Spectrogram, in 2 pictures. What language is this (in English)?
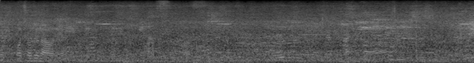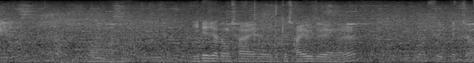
Korean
